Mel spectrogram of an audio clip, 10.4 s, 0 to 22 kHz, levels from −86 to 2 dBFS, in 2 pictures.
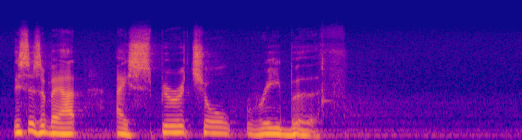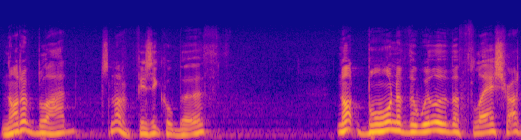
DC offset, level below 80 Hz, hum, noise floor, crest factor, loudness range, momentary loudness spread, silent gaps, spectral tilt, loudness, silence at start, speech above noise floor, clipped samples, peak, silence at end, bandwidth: under 0.1%; -56 dBFS; none; -56 dBFS; 20 dB; 7 LU; 13 LU; none; -5.5 dB/octave; -21 LUFS; 0.15 s; 36 dB; under 0.1%; 0 dBFS; 0 s; 11 kHz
